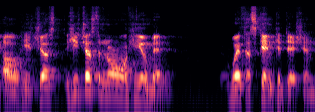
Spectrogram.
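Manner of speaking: ordinary delivery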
